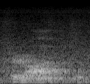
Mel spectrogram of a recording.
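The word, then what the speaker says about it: 쿨롱: 아, 그래서 이때 여기 있는 친구를 저희가 대괄호로서 단위를 표현하고 이 친구를 읽을 때는 저희가 풀롱이라고 읽어요. 풀롱.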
